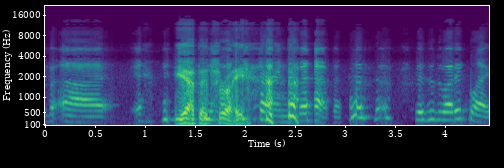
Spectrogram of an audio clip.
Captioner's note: laughs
